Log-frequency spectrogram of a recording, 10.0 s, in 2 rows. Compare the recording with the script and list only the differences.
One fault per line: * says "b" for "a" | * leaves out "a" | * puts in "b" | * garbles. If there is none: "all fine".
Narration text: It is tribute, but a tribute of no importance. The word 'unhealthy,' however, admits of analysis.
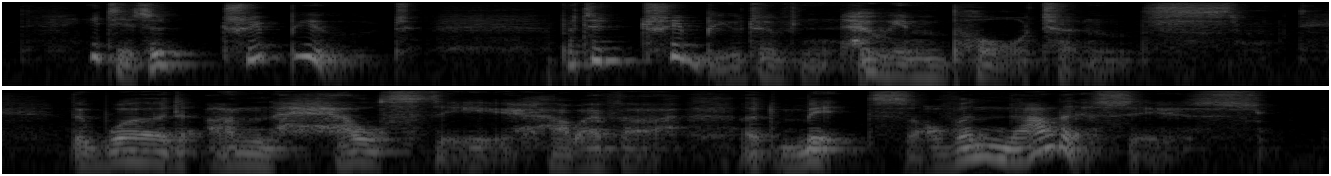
* puts in "a"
